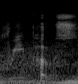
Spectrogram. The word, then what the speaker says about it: riposte: Repost. How's that word? Repost. It is repost, okay.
